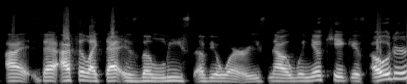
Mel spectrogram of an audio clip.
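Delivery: usual speaking voice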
